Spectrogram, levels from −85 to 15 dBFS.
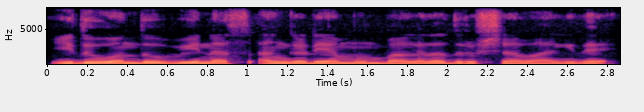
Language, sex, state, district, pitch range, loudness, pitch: Kannada, male, Karnataka, Koppal, 115-130 Hz, -14 LUFS, 120 Hz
